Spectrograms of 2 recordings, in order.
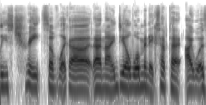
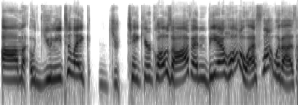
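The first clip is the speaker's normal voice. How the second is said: mocking cousins; 6 semitones higher, 5 dB louder than usual. Cousins mock her outfit.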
